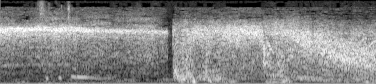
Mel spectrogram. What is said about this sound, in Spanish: Que venga la tormenta y el trueno haga temblar.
